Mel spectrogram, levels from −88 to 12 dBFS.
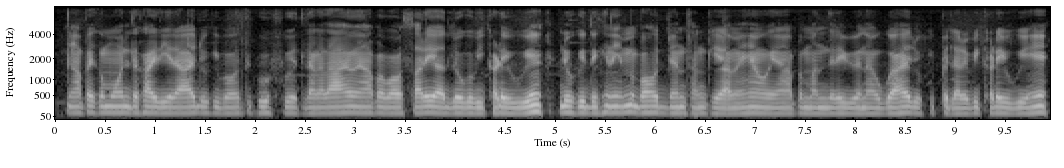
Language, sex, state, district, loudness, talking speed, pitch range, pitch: Hindi, male, Chhattisgarh, Bilaspur, -21 LUFS, 295 wpm, 110-115 Hz, 110 Hz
